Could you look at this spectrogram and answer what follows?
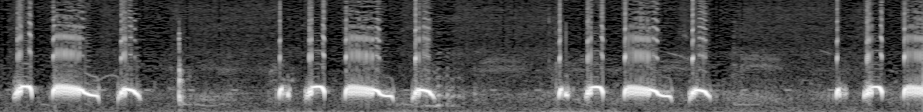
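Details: Spotted dove calling as a live decoy, four repeated phrases of short coos and a lingering falling croon, spaced about two and a half seconds apart, steady and clear.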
